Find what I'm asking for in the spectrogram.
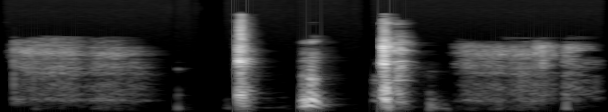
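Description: A man coughs several times in short, forceful bursts, close and fairly loud, between stretches of noisy breathing or throat sounds, with no speech.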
